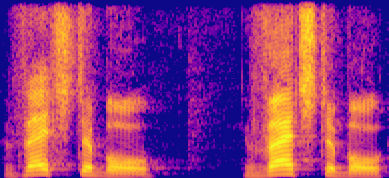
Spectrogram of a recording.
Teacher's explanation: Le E, ici, il est totalement squeezé entre les deux consonnes.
